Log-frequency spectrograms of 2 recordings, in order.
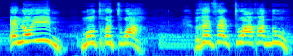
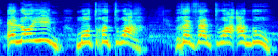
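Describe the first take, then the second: No difference in how they are said.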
